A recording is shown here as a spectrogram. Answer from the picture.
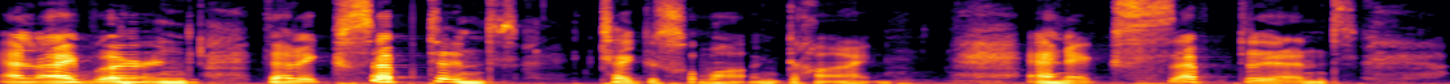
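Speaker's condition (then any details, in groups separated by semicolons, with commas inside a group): Essential tremor; essential tremor affecting voice; may be hard to understand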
